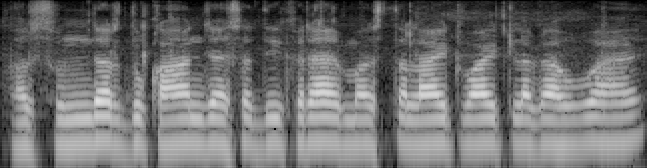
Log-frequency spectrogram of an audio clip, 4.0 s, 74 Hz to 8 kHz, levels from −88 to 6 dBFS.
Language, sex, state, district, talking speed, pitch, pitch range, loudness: Hindi, male, Chhattisgarh, Raipur, 195 wpm, 145 Hz, 140-150 Hz, -16 LUFS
